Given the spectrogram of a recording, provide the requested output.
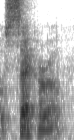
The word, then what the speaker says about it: Sekiro: Serico, Shadows Die Twice. – I'm sure it was good. I don't think you said it right. Sekiro? – Oh, Sekiro. Sorry.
